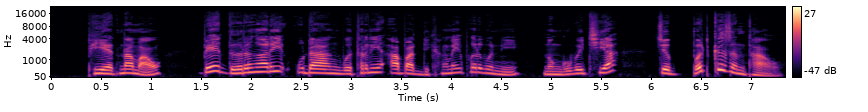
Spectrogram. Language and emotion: Bodo, surprised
